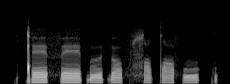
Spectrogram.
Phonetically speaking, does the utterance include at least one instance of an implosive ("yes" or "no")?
yes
